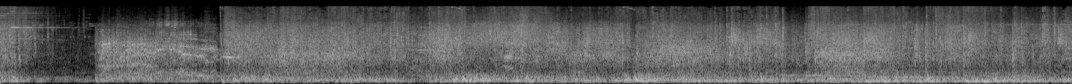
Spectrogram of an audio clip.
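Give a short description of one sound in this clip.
Spells and blows clash loudly in a fight.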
